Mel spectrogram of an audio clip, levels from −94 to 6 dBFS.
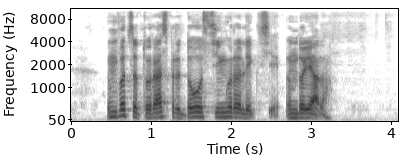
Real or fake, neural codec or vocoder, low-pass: fake; vocoder, 44.1 kHz, 128 mel bands, Pupu-Vocoder; 9.9 kHz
